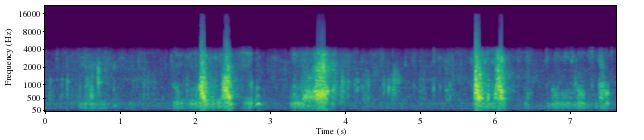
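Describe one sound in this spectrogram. A dog eats noisily from a metal bowl, chewing and crunching close by.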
